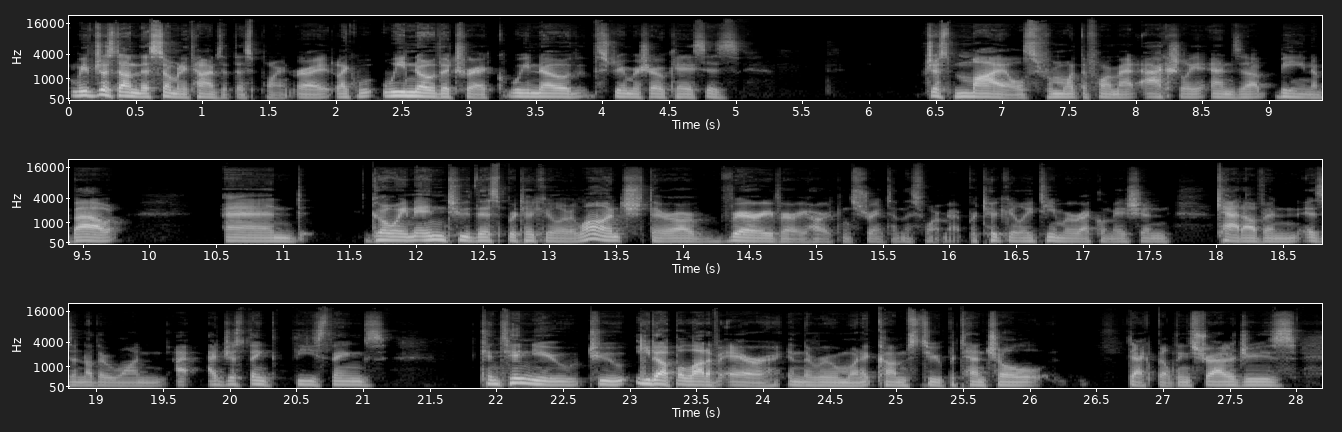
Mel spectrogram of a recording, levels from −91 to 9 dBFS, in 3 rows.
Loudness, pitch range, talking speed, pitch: -22 LUFS, 100-125 Hz, 175 wpm, 110 Hz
